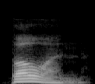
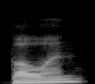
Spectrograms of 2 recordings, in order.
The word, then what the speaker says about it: Bowen: rich history and strong adventurous personality traits it's pronounced as Bowen Bowen Bowen to pronounce it correctly emphasize the first syllable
